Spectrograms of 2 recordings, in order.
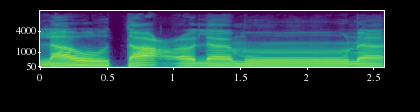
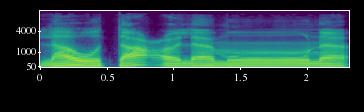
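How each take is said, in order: No difference in how they are said.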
